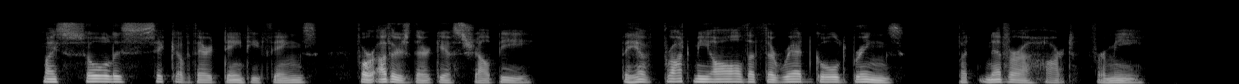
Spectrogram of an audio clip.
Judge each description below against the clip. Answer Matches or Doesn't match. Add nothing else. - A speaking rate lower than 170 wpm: Matches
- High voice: Doesn't match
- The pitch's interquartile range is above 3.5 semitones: Matches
